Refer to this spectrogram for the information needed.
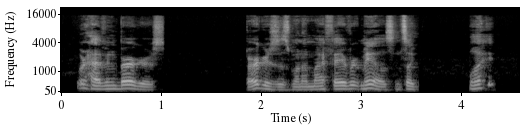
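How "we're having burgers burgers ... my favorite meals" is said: bone-dry, flat monotone with zero inflection. Imitating how another girl talked, imitating a flat, uninflected delivery. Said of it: "there's no inflection. It's just the driest".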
